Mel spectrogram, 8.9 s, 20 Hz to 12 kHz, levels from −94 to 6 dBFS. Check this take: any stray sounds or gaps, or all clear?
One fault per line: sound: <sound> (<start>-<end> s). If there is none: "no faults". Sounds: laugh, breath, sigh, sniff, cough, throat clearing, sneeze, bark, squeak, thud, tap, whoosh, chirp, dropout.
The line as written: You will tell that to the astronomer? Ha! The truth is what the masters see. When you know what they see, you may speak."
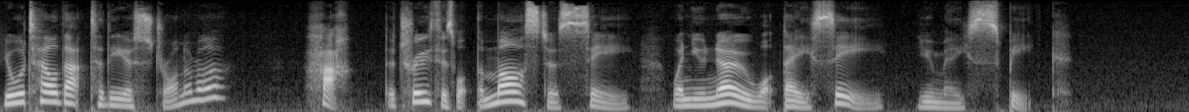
no faults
